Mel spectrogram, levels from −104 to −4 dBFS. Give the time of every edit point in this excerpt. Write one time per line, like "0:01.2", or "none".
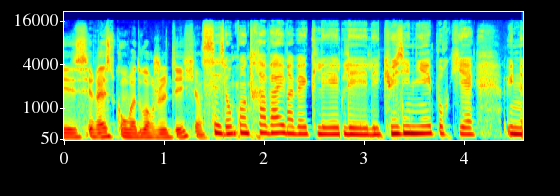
0:01.6
0:02.2
0:02.8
